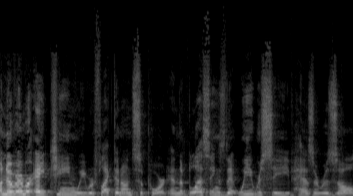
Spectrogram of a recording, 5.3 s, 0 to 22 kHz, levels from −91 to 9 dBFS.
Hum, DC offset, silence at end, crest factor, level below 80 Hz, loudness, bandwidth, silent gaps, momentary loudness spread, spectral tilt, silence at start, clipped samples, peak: none; under 0.1%; 0 s; 22 dB; -72 dBFS; -35 LUFS; 17.5 kHz; none; 16 LU; -3 dB/octave; 0 s; under 0.1%; -14 dBFS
